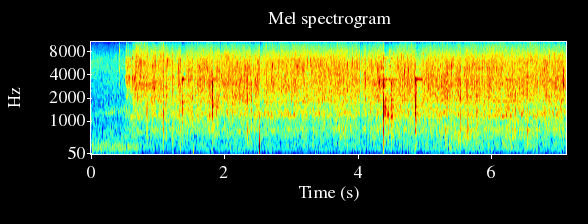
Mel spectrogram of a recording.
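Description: Onion dropped into plenty of hot oil with cumin and asafoetida for Khandeshi brinjal bharit, bursting into a loud steady hiss of frying after a quiet start, with a few sharp ticks and pops.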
